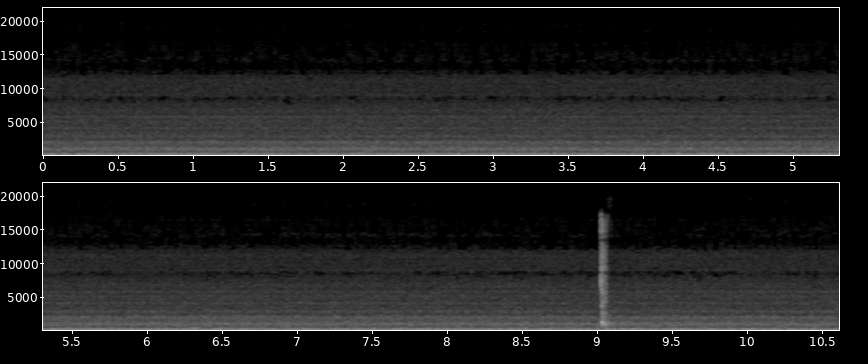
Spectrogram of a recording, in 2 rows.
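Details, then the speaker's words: Horizontal gas-fired attic heater, blower running after ignition: a steady low roar with a rough, uneven hum. Amp draw read 1.8 A on the inducer and 4.7 A on the blower. "we're probably going to take an amp draw on this because it doesn't sound good"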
